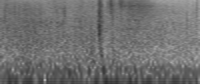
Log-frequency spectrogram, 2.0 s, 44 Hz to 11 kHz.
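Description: Artillery shell from a 105 leFH18B2 self-propelled gun exploding in a tank video game, a single loud deep boom with a sharp burst around the middle over a low rumbling background.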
